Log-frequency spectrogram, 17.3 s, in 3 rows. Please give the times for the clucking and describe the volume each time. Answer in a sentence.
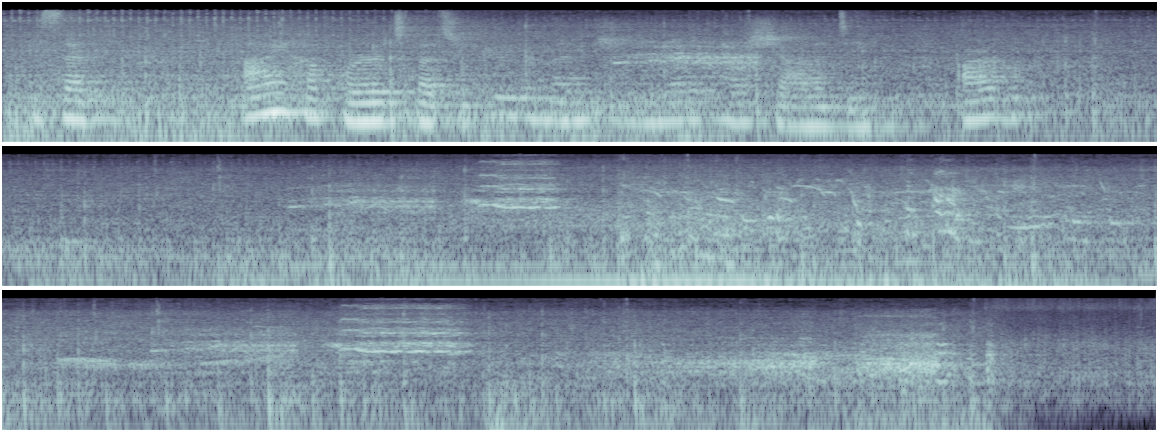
You can hear the clucking from 8.8 to 16.6 s, getting quieter then louder.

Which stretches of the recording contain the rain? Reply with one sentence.
You can hear the rain from 0.0 to 17.2 s.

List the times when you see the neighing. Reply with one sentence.
The neighing can be heard from 3.0 to 3.8 s, from 7.2 to 8.6 s and from 12.2 to 13.9 s.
